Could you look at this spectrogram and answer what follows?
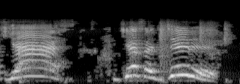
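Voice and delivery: very high, triumphant cheer as the dog; super hyped. Retold or imitated. Dog celebrating that she opened the door, super hyped. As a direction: shout it high, stretching the victory. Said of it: "She's super hyped".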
